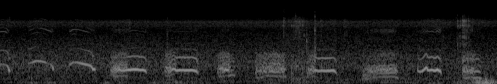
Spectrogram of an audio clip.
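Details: A black and tan female puppy whimpers steadily. Thin, arched whines come about twice a second, some rising and then falling, with light background noise.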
